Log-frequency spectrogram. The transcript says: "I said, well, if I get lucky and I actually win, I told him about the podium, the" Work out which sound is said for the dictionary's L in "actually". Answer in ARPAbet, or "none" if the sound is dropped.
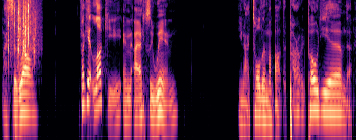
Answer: W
